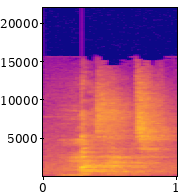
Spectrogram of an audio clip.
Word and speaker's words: mustn't: But in this case, you don't pronounce the first T, mustn't.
